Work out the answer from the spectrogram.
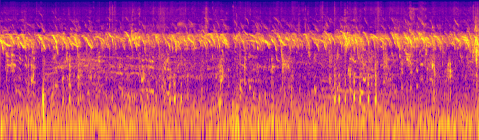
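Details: Many chickens calling while being fed on a farm: an unbroken wash of shrill, rapid, overlapping cheeps and chirps. Occasional sharp taps and knocks sound underneath.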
